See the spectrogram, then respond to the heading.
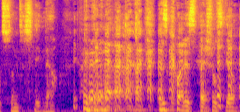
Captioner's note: laughter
